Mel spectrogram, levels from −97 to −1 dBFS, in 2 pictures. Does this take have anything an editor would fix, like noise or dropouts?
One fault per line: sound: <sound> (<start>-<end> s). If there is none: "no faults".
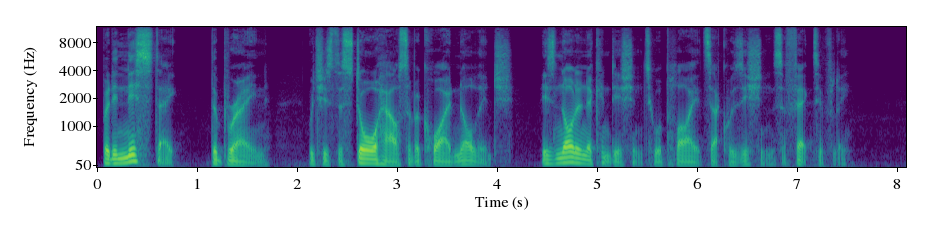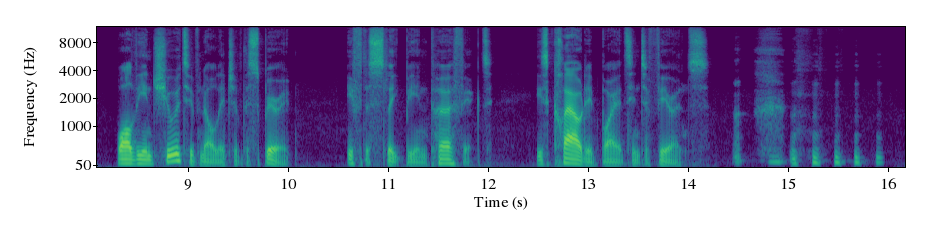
sound: laugh (14.4-16.0 s)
